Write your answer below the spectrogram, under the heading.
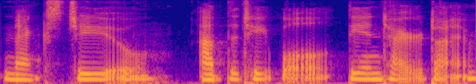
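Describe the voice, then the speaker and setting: On a very clean recording with a silent background, a woman speaks in a medium pitch with a dark, mellow tone. Her pace is moderate and her intonation fairly even. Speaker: podcast co-host. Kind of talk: casual chat. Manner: loud.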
